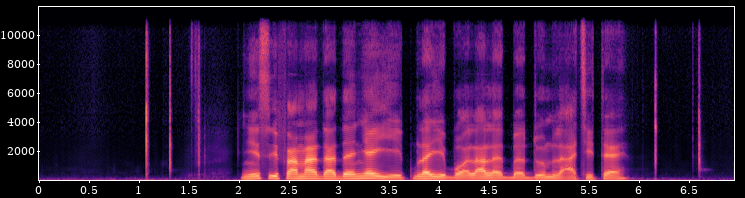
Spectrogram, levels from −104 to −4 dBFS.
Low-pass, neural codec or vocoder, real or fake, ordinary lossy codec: 10.8 kHz; codec, 24 kHz, 1.2 kbps, DualCodec; fake; none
